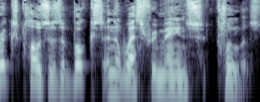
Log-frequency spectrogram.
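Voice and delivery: ordinary delivery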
